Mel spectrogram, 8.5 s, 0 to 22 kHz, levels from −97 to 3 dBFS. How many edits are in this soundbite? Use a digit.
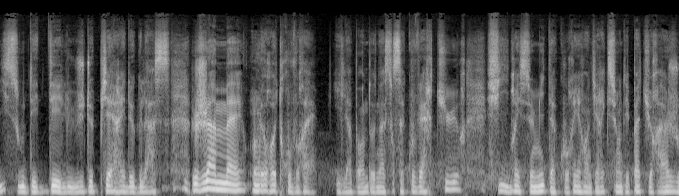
4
